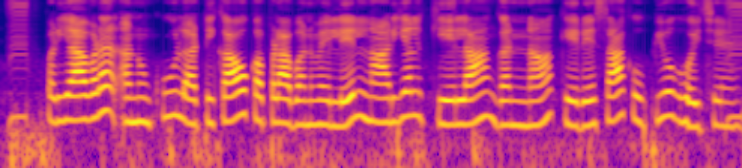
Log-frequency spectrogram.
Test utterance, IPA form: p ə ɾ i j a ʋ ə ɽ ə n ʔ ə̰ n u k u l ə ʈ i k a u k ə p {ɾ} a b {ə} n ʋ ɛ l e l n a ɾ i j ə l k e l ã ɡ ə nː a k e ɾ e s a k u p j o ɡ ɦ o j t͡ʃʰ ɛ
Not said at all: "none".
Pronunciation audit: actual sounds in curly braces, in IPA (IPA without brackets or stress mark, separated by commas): ɽ, ə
